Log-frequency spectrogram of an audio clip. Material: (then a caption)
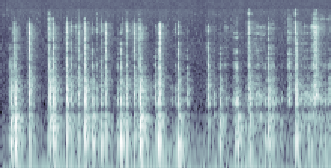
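Metal. Fingernails and fingertips tap on the metal fittings of a thrift-shop wooden barrel chest in an uneven run of quick, light taps. Each tap is a short, dry click with a faint low-mid ring that dies almost at once, with some softer taps and scratches between the louder ones.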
